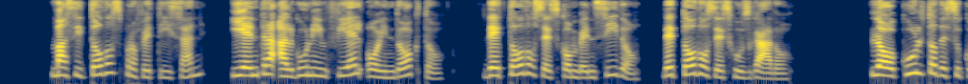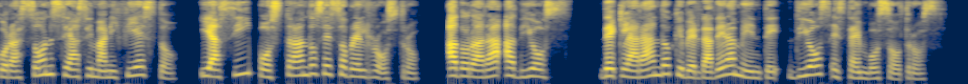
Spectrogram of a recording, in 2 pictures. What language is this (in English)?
Spanish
